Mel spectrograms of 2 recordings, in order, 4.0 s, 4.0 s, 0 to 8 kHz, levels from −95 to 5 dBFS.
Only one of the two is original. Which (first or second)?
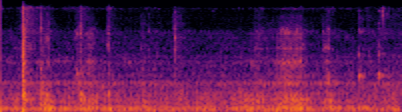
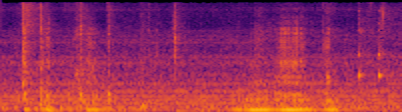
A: second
